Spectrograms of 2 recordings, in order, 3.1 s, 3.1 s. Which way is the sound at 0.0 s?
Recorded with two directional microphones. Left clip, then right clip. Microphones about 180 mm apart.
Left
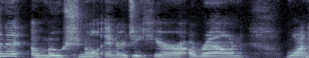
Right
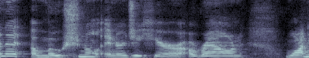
40° right (ahead or behind).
